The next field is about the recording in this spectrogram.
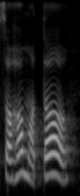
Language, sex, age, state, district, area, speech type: Odia, female, 18-30, Odisha, Bhadrak, rural, read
